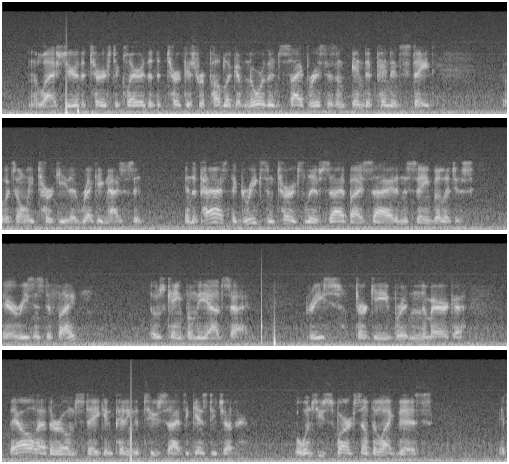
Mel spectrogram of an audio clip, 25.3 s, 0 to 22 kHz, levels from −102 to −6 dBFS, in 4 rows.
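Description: A loud pop, doubled, hits at 0.79–0.97 s and again at 15.86–16.05 s. A single pop follows at 20.54–20.57 s. Each jumps far above the sound, likely from a voltage spike.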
